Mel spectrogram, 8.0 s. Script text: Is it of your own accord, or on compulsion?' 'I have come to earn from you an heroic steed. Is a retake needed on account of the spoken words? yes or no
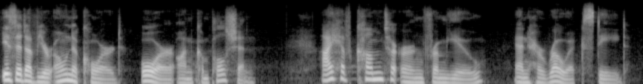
no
